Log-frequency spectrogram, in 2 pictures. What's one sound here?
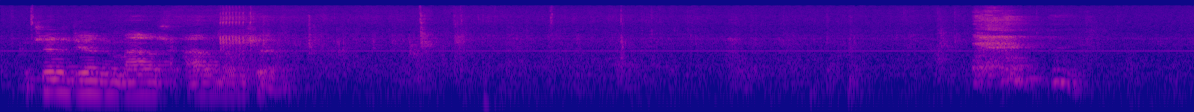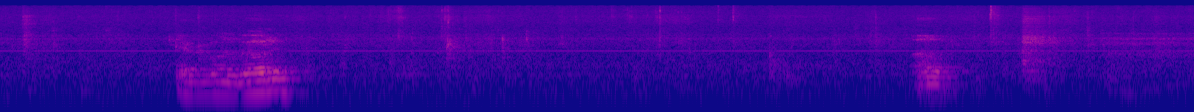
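A man speaks in short bursts through a microphone in a large room.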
